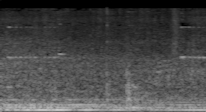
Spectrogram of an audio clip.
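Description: Steady low hum with a few faint metallic clinks as metal air brake valve parts are handled on a workbench.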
